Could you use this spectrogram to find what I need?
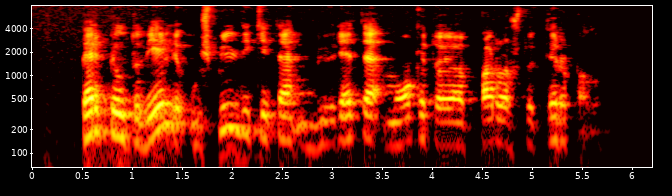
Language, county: Lithuanian, Šiauliai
